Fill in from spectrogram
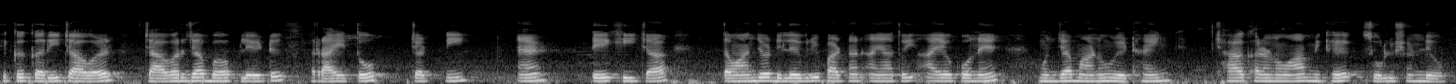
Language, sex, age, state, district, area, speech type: Sindhi, male, 18-30, Maharashtra, Mumbai Suburban, urban, spontaneous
